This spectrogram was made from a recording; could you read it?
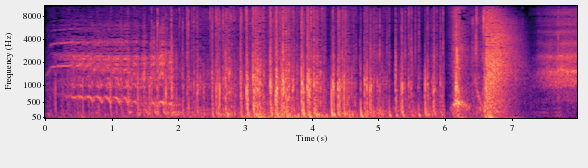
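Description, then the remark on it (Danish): Horses clip-clop in a rapid, clattering rhythm of hoofbeats, with a loud whinny at the start and sharp whip cracks near the end. “Skal lige ud af studiet. Ud med de heste.”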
